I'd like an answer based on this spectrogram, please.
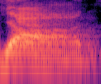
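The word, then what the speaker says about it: יד: pronounced after for example you have yod comments dalit is pronounced yad so it's letting you know that you would take the y sound from the consonant yo along with the vowel sound of the uh the comments which is i and then the dialect which will give you yad that's closed syllable yad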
